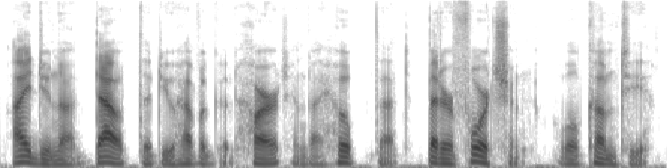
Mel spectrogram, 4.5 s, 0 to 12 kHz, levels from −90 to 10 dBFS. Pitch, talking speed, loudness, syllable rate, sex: 95 Hz, 270 wpm, -23 LUFS, 6.3 syllables/s, male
